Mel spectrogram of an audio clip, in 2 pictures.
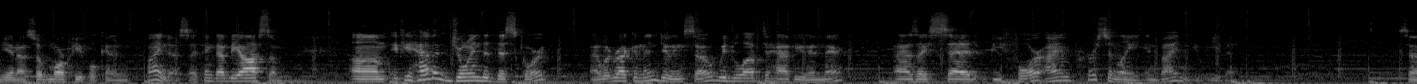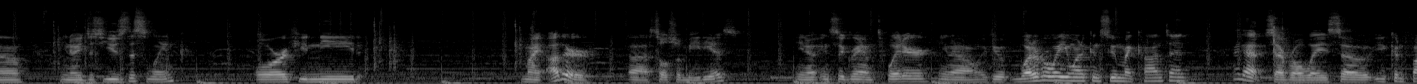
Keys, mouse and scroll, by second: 6.8 click, 9.2 click, 10.2 click, 10.9 right click, 13.3 click, 14.0 click, 16.8 click, 19.0 click.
